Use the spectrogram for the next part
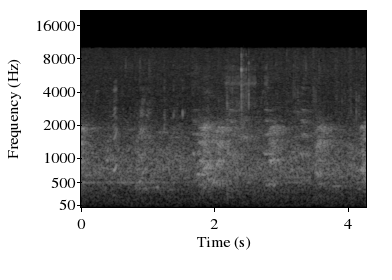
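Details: Kali, a six-month-old pepper and salt Giant Schnauzer puppy, gives a few mid-pitched barks in short bursts over a steady background hiss.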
